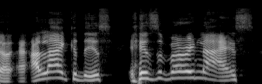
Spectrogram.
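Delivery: put-on Borat accent. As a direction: ham up the Borat accent for laughs. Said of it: "my Borat accent".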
